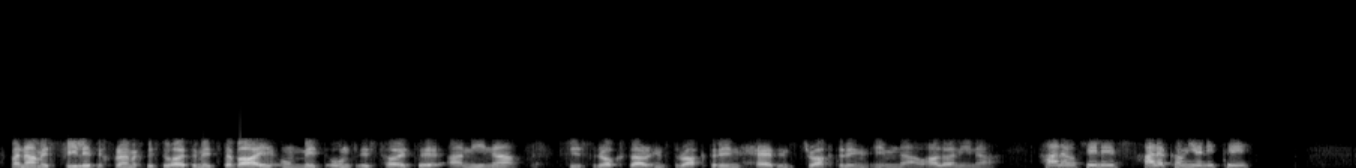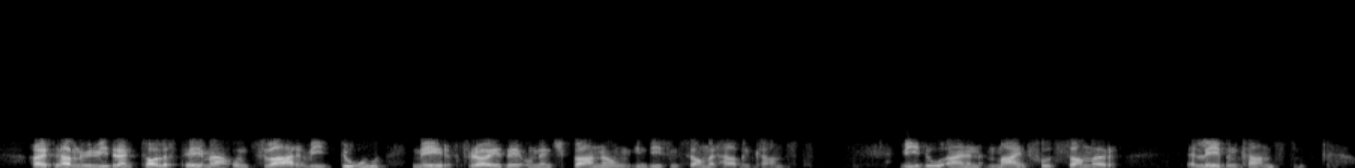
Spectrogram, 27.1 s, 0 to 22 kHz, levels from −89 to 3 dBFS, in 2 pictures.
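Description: From start to finish, the speech carries G.729 codec damage, and it is plainly audible. Nothing comes through below 300 Hz or above 3.5 kHz. The codec does not store the waveform. It rebuilds each short frame from a vocal tract filter, a pitch predictor and a few pulses. The result sounds rough, buzzy and slightly synthetic. The thin, boxy tone and coarse texture point to an 8 kbit/s stream, the G.729A variant.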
